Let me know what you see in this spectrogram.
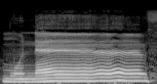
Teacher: kita jumpa dengan mad asli baca panjang dua harakat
